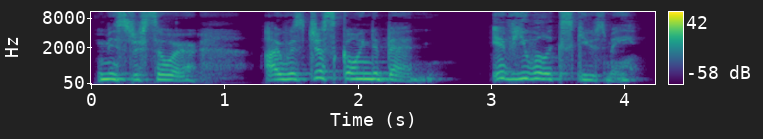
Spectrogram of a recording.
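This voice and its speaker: Female actor, higher register: earnest, nervous woman of a troubled household, old-time radio mystery. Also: moderate pace, a little mellow, husky. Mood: nervous, deferential.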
